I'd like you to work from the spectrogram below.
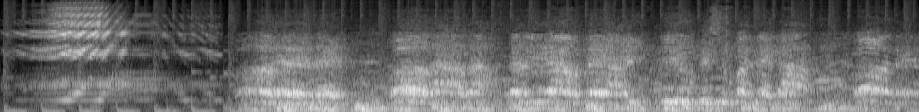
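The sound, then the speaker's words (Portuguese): At Congonhas International Airport in São Paulo, hundreds of São Paulo football club fans cheer and chant together in a loud, sustained roar as they welcome arriving player Daniel Alves, with rhythmic shouting rising and falling, preceded by a brief harmonic horn-like blast at the start. “Centenas de torcedores fizeram a festa quando o novo lateral direito São Paulino desembarcou na capital”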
